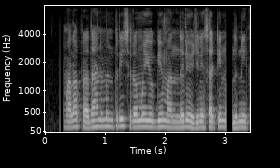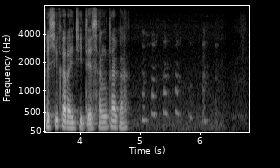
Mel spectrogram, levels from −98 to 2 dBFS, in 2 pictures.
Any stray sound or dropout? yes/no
yes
